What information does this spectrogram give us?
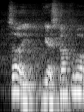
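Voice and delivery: casual therapist put on high; imitating the therapist.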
